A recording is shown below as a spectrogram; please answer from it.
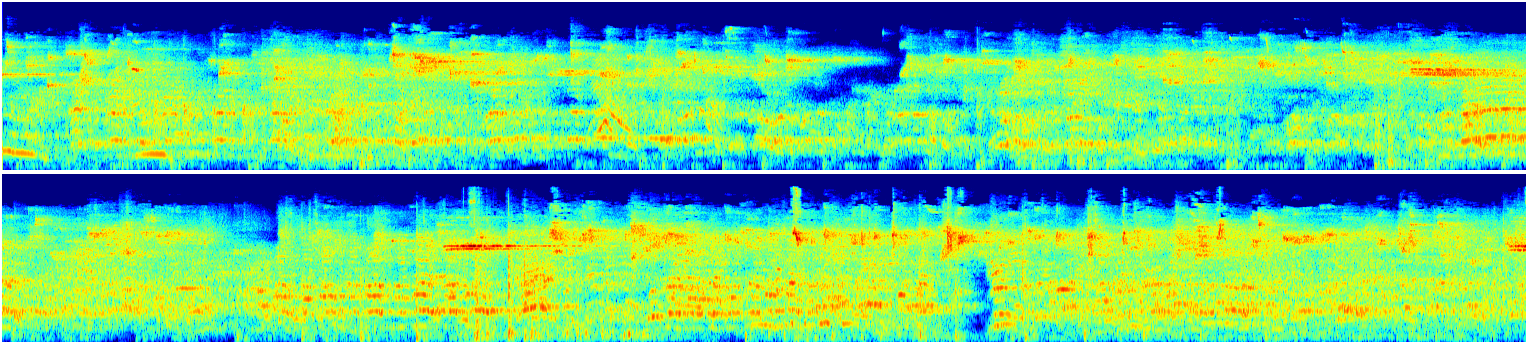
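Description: Basketball game play on a hardwood gym floor: the ball bouncing and hitting the floor, with the voices of players and spectators echoing in the large hall.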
